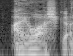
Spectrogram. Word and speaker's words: ayahuasca: It has nothing to do with Alawaska. How do you say it again? – Ayahuasca.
